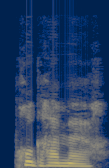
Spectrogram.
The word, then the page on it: programmeur: frances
